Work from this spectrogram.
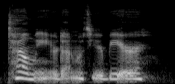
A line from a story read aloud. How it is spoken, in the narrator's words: croaked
